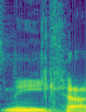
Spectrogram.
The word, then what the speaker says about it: Nico: which one it is, but you would just spell it the same way. Is it Nico Williams? It's Nico.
